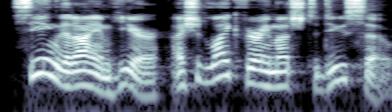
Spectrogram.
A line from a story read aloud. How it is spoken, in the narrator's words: replied Dick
